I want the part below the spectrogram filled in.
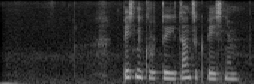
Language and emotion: Russian, neutral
